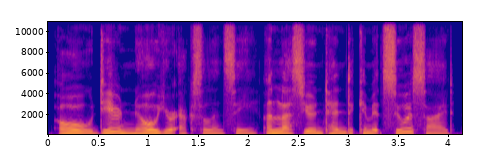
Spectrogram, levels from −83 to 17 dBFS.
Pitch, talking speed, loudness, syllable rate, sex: 200 Hz, 160 wpm, -17 LUFS, 4.9 syllables/s, female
